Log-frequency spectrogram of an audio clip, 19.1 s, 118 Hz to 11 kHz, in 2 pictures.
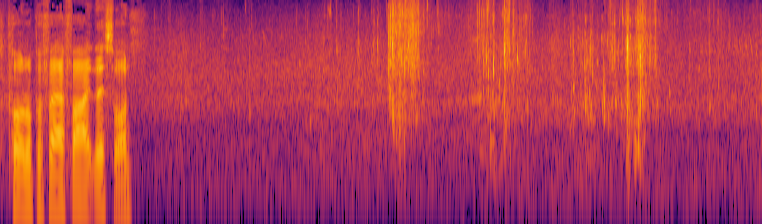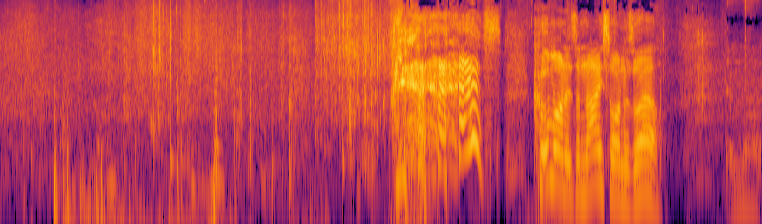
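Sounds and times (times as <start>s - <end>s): faint lapping water: 1.6s - 16.2s
fish splashing at surface: 4.8s - 8.3s, 13.5s - 14.6s.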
